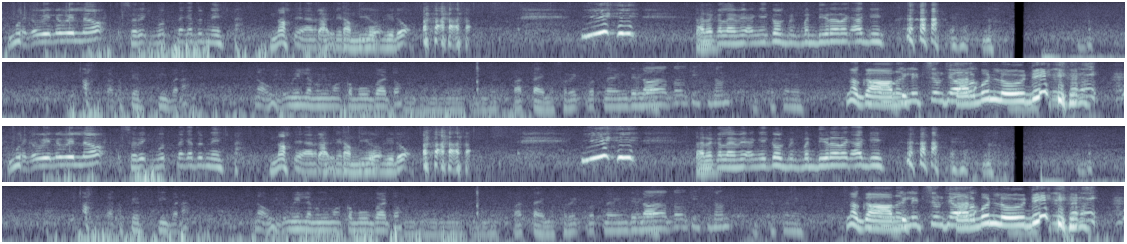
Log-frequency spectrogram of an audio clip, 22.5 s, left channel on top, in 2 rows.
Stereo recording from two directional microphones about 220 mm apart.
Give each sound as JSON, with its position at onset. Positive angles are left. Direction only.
{"t": 0.3, "sound": "speech", "side_deg": -25}
{"t": 2.3, "sound": "speech", "side_deg": 0}
{"t": 4.2, "sound": "a man's voice", "side_deg": -45}
{"t": 5.9, "sound": "a man's voice", "side_deg": -50}
{"t": 9.0, "sound": "speech", "side_deg": 30}
{"t": 12.0, "sound": "a sound", "side_deg": -10}
{"t": 13.7, "sound": "speech", "side_deg": -10}
{"t": 17.6, "sound": "speech", "side_deg": -25}
{"t": 19.7, "sound": "speech", "side_deg": -5}
{"t": 20.2, "sound": "speech", "side_deg": -20}
{"t": 20.8, "sound": "speech", "side_deg": -10}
